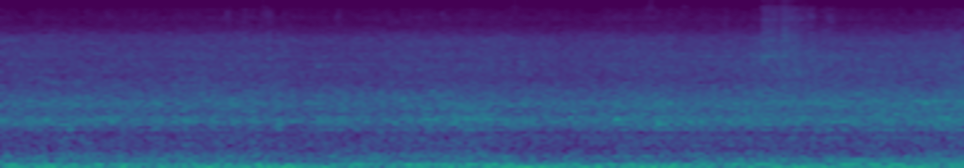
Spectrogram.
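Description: Steady low rumble inside a moving car's cabin: tyre and road noise with engine hum as the car cruises along.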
